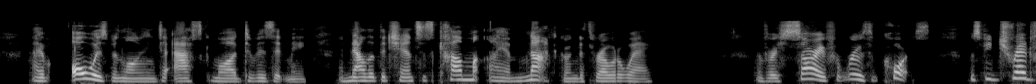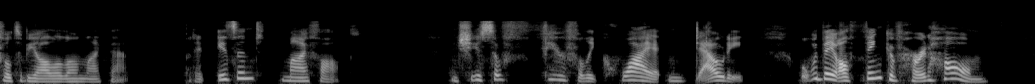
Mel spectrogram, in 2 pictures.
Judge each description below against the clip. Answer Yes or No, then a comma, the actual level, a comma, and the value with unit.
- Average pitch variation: No, wide, 6.6 semitones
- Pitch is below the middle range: No, medium, 165 Hz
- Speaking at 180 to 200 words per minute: Yes, average, 190 wpm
